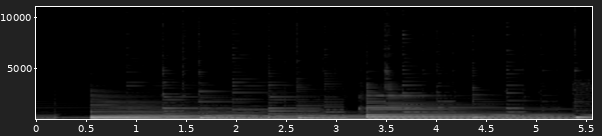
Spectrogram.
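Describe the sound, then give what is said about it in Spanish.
A guitar played by a doctor plays a slow sequence of notes, each plucked note ringing out and overlapping the next, clear with no voices. “Este episodio comienza con varias notas que provienen de una guitarra”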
